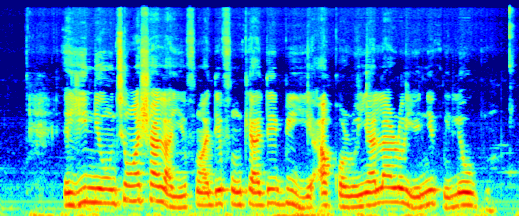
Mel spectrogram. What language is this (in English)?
Yoruba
